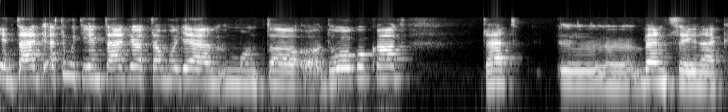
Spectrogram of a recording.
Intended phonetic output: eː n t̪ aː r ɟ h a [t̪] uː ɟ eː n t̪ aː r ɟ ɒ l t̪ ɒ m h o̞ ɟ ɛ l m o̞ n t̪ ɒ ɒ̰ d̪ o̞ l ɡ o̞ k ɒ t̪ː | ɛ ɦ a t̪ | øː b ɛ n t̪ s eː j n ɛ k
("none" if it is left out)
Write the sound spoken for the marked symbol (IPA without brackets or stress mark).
t̪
